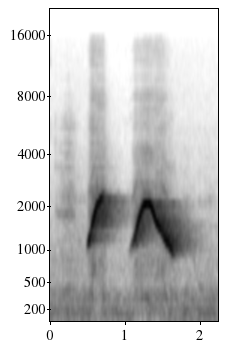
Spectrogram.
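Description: Two rising-and-falling whistled notes, the second longer and sliding back down, clear and close with no talking.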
